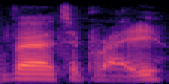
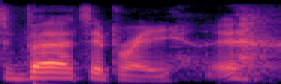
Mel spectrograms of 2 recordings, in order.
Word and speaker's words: vertebrae: i knew then that people saying vertebrae were incorrect it's vertebrae it's just it's just i just don't understand why people don't know the logic of it i mean it just makes perfect sense to me you know it's it's a e is not i it's e it's that's how it's pronounced anyway um anyway then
